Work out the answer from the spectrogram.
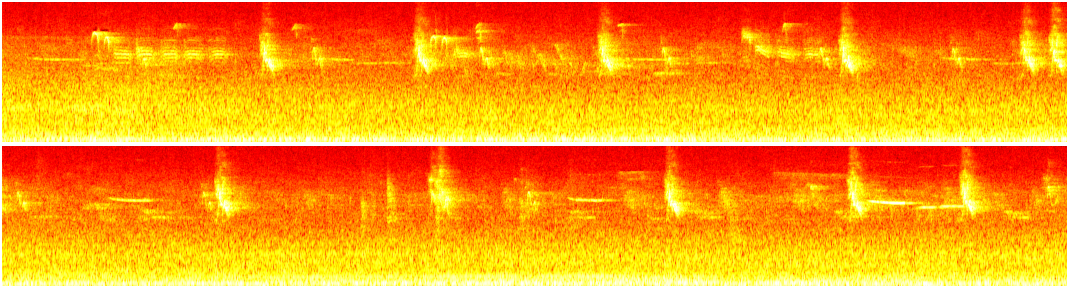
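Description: Faint outdoor ambience with a small bird giving short, sharp, high chirps, one every second or two, over a low steady background rumble.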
